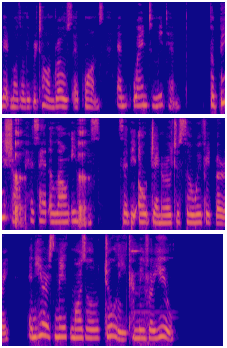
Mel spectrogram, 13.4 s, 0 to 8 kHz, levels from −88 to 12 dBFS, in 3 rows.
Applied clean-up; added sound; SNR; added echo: neural mask model RNNoise.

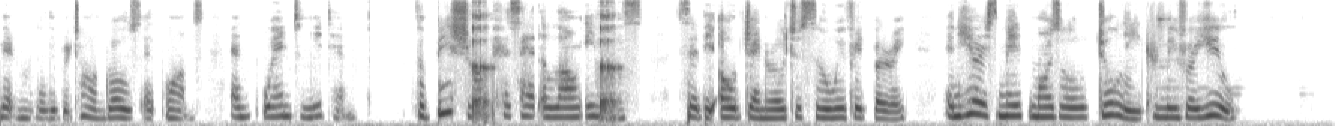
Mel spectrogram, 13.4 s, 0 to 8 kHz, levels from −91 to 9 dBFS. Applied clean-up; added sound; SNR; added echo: neural diffusion model UNIVERSE++.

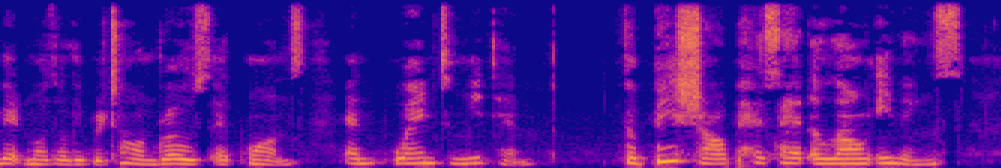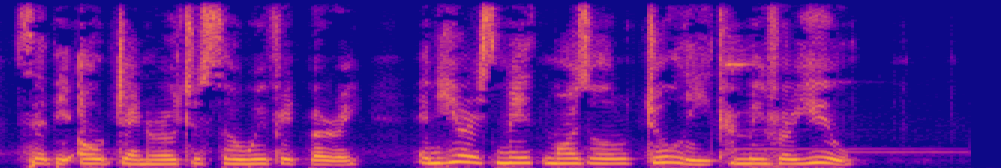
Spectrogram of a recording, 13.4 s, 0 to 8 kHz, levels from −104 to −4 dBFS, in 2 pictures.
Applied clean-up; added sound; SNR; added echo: none; none; none; none.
